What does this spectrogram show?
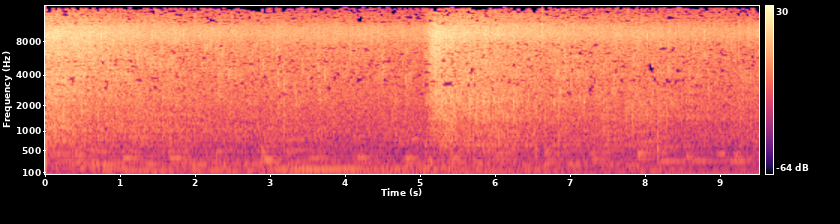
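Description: Raw sweet potato sticks dropped into hot cooking oil in a steel wok, setting off loud sizzling that slowly settles to a steady frying hiss. A second batch goes in about five seconds in, bringing another sudden burst of sizzling.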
